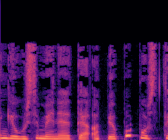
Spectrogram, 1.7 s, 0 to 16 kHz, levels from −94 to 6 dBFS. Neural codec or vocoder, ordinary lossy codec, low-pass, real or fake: vocoder, 44.1 kHz, 128 mel bands every 512 samples, BigVGAN v2; MP3, 48 kbps; 14.4 kHz; fake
